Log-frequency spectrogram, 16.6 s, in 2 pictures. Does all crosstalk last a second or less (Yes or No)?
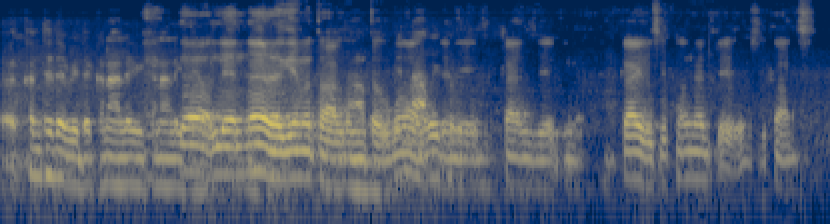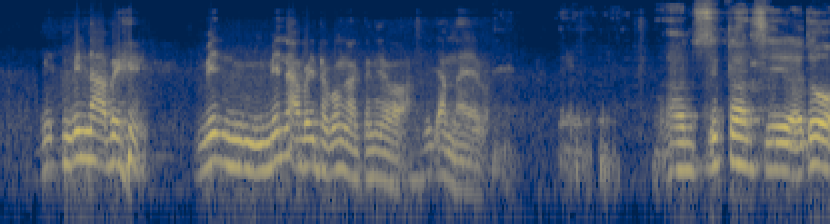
No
